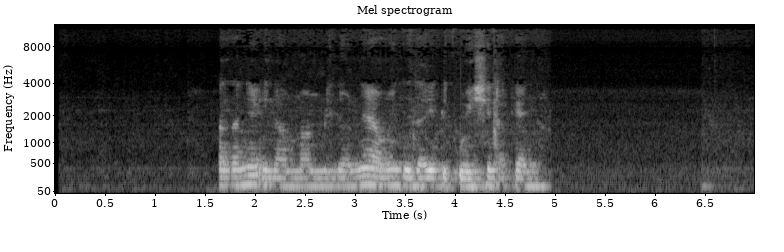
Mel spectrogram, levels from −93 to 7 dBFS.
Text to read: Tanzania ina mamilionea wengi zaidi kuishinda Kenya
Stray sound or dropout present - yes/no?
no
